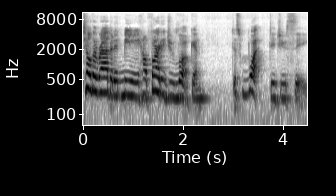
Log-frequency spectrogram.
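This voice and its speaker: This is a put-on character voice that is gruff and growling. It sits at a fairly high pitch and keeps a moderate pace. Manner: growling, gruff.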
